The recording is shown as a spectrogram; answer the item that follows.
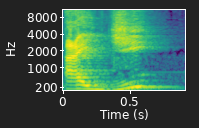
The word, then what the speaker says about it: id: São os conceitos de ID, ou ID, eu não sei como é que você fala, ego e superego. Claro, Fabrício. Vou explicar esses conceitos fundamentais da psicanálise. 1. Id. Pronuncia-se id mesmo.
